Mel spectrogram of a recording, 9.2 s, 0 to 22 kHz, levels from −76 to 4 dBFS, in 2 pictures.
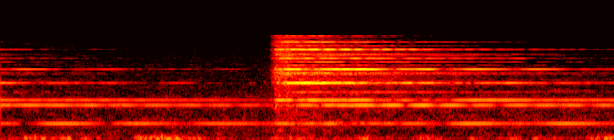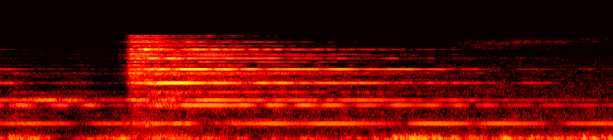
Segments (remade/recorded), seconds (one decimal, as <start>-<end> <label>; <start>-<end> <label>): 0.0-4.7 recorded; 4.7-6.0 remade; 6.0-9.2 recorded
